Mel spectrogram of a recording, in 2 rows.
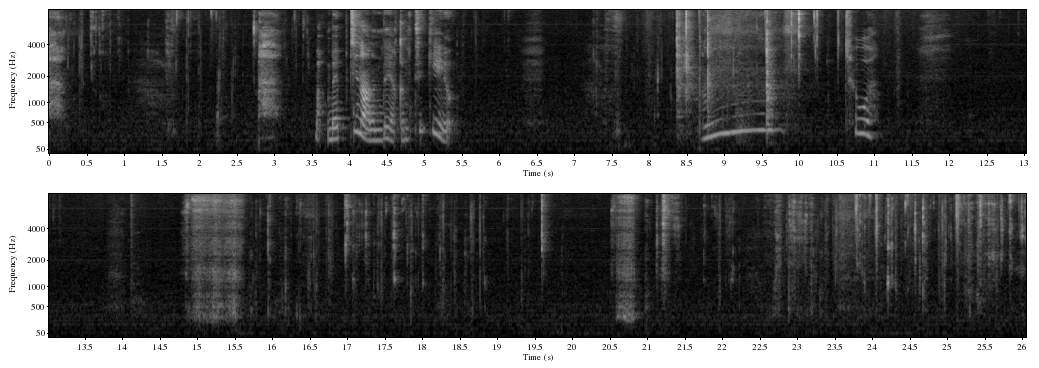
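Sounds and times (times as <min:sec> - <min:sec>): wet chewing clicks and smacks: 0:00.2 - 0:03.5, 0:15.7 - 0:19.8, 0:22.8 - 0:26.0.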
